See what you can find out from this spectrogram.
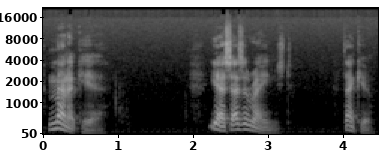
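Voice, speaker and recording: A British police inspector in a radio crime play. He is courteous, measured and relentless, with a fairly low voice and plenty of rise and fall. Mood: calm, calculating. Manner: measured, deferential, insistent. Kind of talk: radio crime drama acting.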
